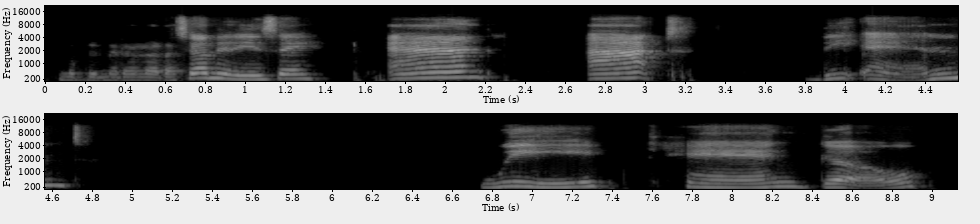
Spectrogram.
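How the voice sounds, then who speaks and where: A woman teaching English grammar in an online class, patiently explaining and repeating examples slowly. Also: medium pitch, darkish tone.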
